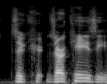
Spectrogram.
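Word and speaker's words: Zherkezhi: The only thing we really found out is that the guy's name that I always forget how to pronounce, Zarkazi, that's what it is, Zarkazi.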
